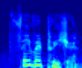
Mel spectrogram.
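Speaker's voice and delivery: mocking lilt. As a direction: tease favorite preacher lightly. Mocking repeat of phrase.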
